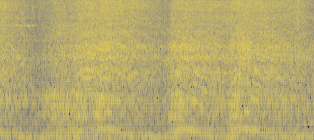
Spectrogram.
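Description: A new motorcycle engine revs steadily and loudly up close, with a few rising pitch swells over a constant rumble and no talking.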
